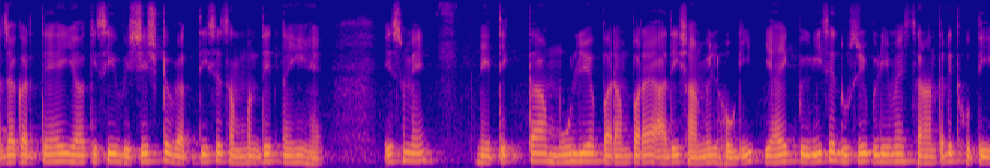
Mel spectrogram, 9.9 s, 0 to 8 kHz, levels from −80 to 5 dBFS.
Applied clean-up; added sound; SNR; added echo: none; none; none; none.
